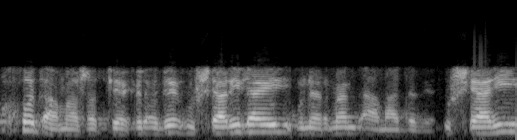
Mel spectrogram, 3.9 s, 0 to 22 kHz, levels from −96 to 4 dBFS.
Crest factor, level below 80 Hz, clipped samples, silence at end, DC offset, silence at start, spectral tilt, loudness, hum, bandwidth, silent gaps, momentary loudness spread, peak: 18 dB; -82 dBFS; under 0.1%; 0 s; under 0.1%; 0 s; -7 dB/octave; -28 LUFS; none; 4.9 kHz; none; 11 LU; -10 dBFS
